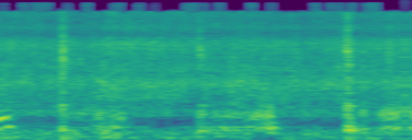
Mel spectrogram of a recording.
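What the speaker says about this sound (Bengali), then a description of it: "তেল মশলায় একই সাথে ভাজা হয়ে যাবে।" Stinging catfish (shingi) pieces frying in oil with spices make a soft, steady sizzle, broken by a few sharp clinks of a spatula stirring the pan.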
